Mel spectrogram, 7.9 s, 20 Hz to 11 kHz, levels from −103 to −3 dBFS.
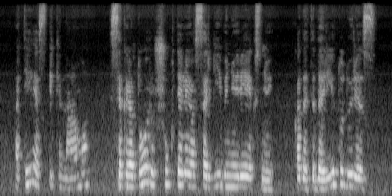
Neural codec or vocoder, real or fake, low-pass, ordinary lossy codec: none; real; 9.9 kHz; AAC, 64 kbps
